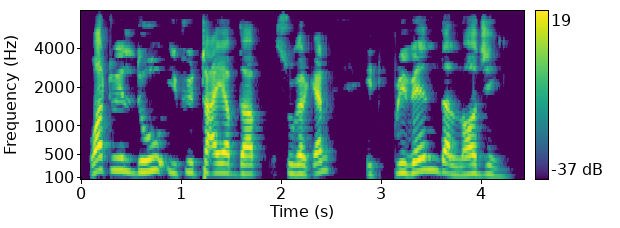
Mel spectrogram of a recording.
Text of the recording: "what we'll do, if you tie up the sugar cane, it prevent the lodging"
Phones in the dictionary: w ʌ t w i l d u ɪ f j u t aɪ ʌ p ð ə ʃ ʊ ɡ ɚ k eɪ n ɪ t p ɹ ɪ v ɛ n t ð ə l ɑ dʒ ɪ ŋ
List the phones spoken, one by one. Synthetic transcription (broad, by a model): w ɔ t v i l d u ɪ f j u t aɪ ʌ p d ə s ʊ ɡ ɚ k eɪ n ɪ t p ɹ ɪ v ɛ n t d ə l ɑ dʒ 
